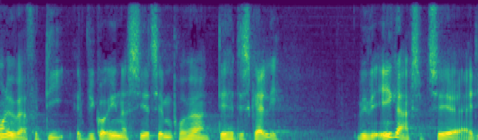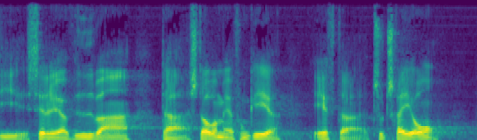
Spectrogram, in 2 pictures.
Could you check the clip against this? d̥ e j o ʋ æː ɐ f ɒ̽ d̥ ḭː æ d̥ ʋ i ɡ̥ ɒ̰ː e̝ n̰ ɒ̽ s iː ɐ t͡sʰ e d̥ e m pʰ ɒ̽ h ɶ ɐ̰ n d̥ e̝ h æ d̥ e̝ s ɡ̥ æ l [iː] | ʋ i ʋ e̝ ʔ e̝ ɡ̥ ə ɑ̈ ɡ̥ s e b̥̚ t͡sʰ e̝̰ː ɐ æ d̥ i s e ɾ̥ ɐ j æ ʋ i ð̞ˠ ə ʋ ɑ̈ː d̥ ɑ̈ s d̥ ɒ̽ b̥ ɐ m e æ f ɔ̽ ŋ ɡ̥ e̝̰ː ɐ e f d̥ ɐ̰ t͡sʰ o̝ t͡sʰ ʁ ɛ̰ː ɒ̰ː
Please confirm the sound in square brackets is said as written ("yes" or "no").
no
